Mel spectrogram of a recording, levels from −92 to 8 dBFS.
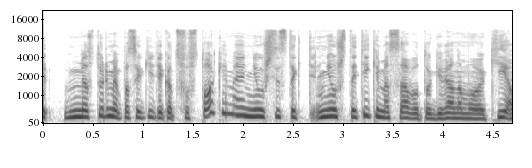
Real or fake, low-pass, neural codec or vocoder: real; 10.8 kHz; none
